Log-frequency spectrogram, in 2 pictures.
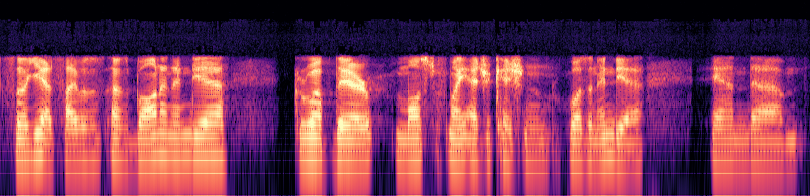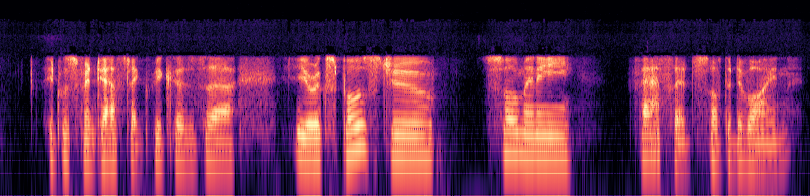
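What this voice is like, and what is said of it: Slight Indian accent. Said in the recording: “it's in the Indian. You might pick up a little bit of the Indian accent.”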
